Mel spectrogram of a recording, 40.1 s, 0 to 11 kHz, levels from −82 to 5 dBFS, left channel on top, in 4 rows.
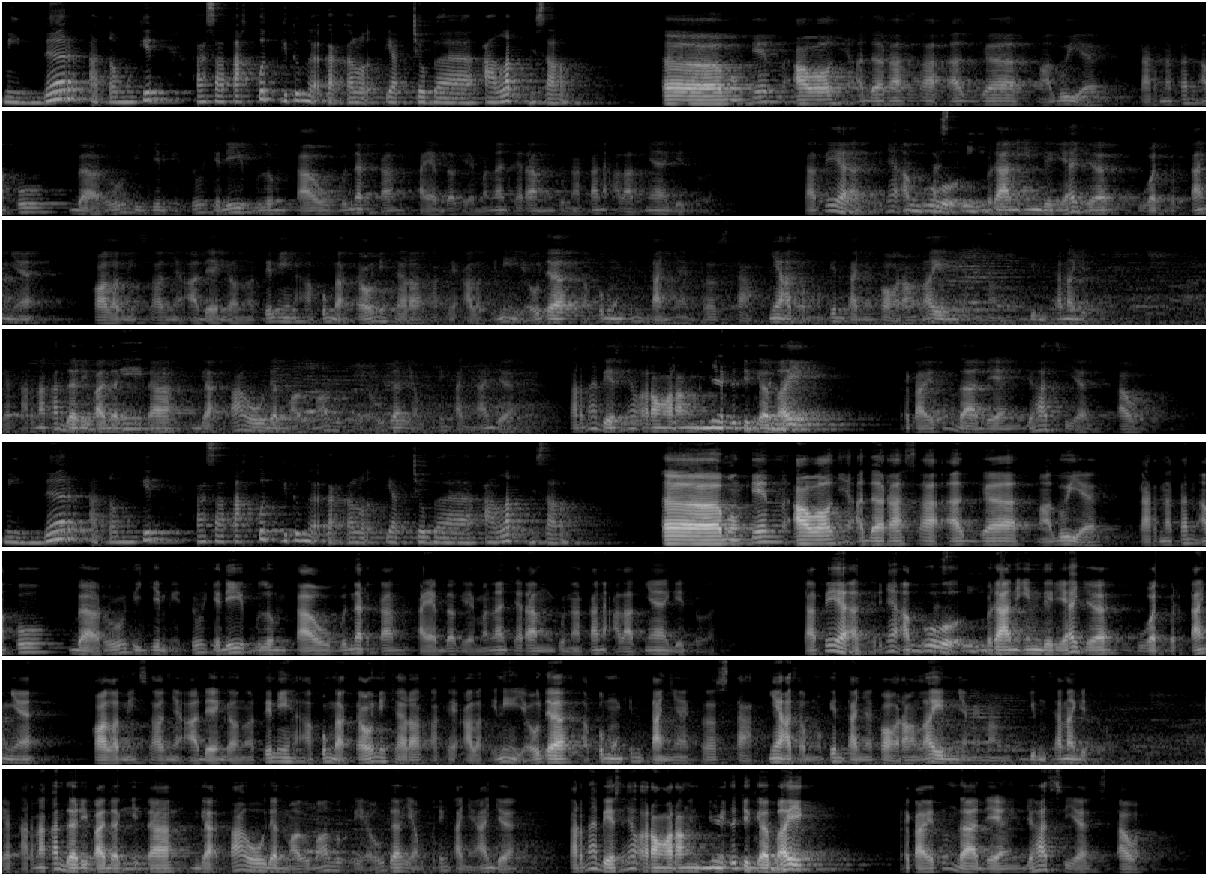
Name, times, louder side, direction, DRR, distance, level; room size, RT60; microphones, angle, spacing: voice 1, 0.0-1.3 1.6-4.8 17.6-18.3 31.1-31.3 35.9-36.7, left 2 dB, 25° left, 9 dB, 0.5 m, -38 dB
voice 2, 5.5-9.1 9.5-15.7 16.7-19.7 19.9-20.3 20.8-29.1 30.1-34.4 34.8-36.8 37.7-39.6, right 7 dB, 70° right, 15 dB, 0.4 m, -34 dB
sound 1, 23.1-34.6, left 1 dB, 40° left, 1.4 m, -56 dB
8.8 x 6.7 x 6.6 m, 1.1 s
head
